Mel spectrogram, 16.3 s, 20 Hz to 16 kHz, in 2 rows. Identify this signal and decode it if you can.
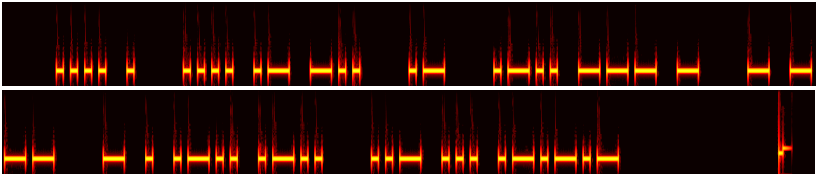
Morse code, heard as a keyed tone, about 17 wpm, 700 Hz. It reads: HE HAD A LOT TO TELL US.
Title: Sentences from Top 1000 Words - Review Part 3 - 17wpm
